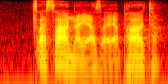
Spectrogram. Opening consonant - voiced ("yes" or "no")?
no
